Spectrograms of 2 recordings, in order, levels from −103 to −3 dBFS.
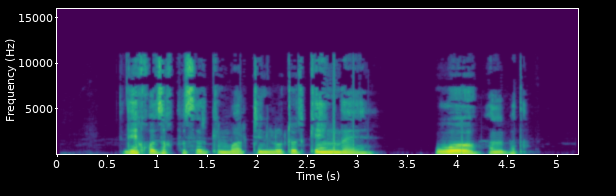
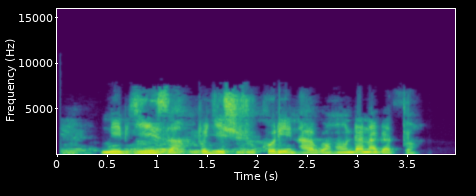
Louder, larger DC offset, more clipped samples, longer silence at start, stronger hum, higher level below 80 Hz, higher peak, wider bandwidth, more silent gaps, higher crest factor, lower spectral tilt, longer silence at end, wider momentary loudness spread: second, -17 LUFS vs -14 LUFS; neither; neither; first, 0.7 s vs 0.05 s; neither; about the same, -50 dBFS vs -50 dBFS; about the same, 0 dBFS vs -2 dBFS; first, 11.5 kHz vs 7.8 kHz; neither; first, 18 dB vs 12 dB; first, -6.5 dB/octave vs -5 dB/octave; first, 0.6 s vs 0.4 s; about the same, 12 LU vs 11 LU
